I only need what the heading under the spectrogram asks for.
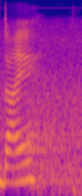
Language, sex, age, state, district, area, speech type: Hindi, female, 18-30, Madhya Pradesh, Hoshangabad, rural, read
